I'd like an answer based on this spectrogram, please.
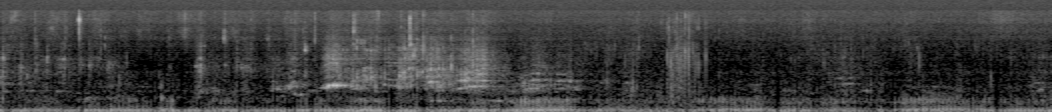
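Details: Titchimo the cat keeps up a continuous deep purr while biting its owner. The rumbling is even and soft, with some faint voice-like sounds and rustling in the middle section.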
